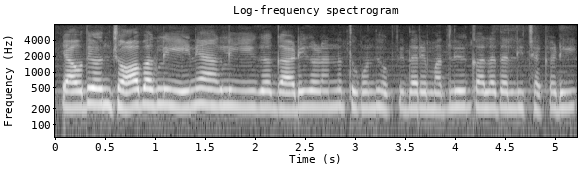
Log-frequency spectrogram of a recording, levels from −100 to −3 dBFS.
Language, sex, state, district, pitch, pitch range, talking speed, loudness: Kannada, female, Karnataka, Belgaum, 215 Hz, 210-225 Hz, 170 wpm, -18 LUFS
